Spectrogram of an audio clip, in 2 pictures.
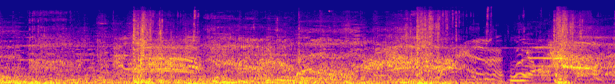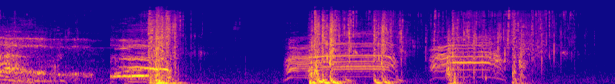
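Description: A man grunts and strains in a struggle.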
